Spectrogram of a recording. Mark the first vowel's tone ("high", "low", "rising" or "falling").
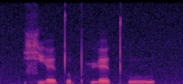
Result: rising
